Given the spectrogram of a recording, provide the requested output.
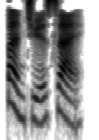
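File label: "半决赛", Mandarin Chinese; hsk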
